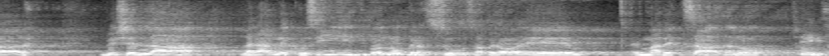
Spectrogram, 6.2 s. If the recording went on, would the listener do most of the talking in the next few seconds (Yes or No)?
No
